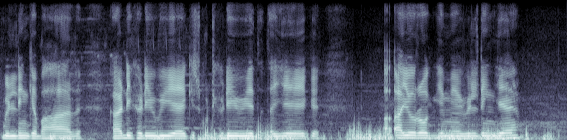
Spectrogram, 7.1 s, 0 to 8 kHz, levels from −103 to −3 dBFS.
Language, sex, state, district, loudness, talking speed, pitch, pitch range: Hindi, male, Rajasthan, Bikaner, -16 LUFS, 160 wpm, 130 Hz, 125-135 Hz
